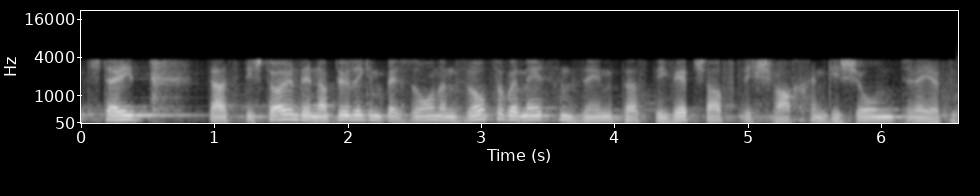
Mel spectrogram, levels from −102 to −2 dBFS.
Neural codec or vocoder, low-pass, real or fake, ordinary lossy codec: codec, 16 kHz, 1 kbps, X-Codec, HuBERT features, trained on general audio; 3.6 kHz; fake; none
